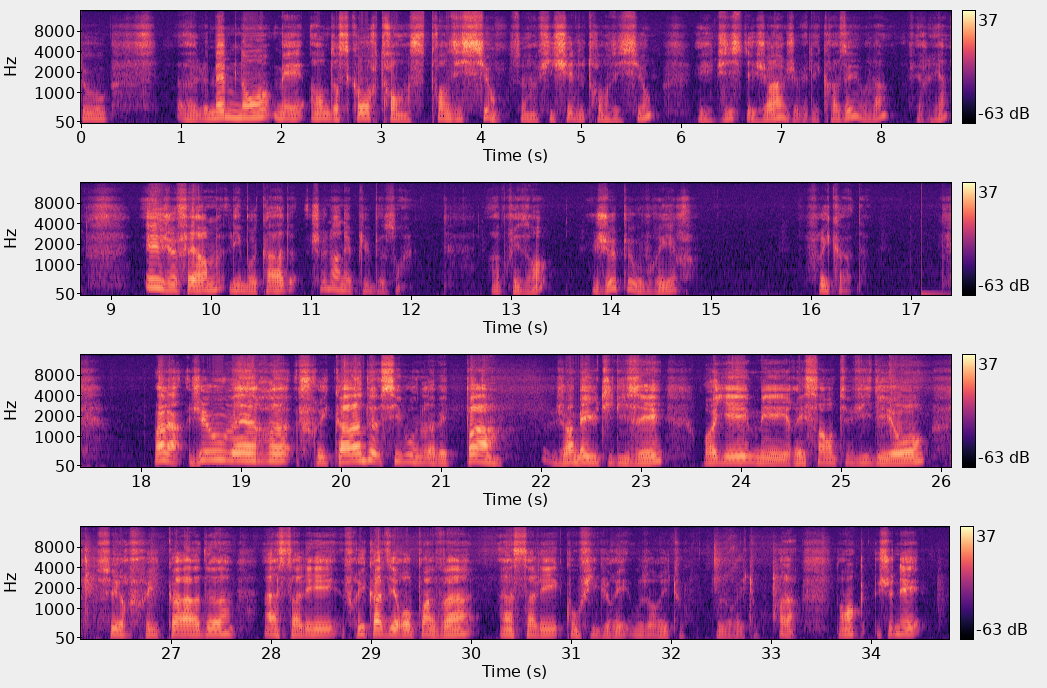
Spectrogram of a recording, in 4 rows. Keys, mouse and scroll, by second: 4.4 click, 6.2 click, 7.5 click, 11.2 click, 16.9 right click, 18.0 click.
